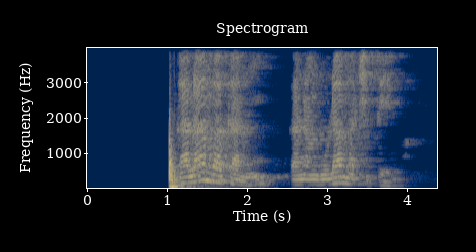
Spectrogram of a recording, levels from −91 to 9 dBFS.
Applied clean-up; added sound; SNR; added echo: classical method WPE with log-MMSE.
